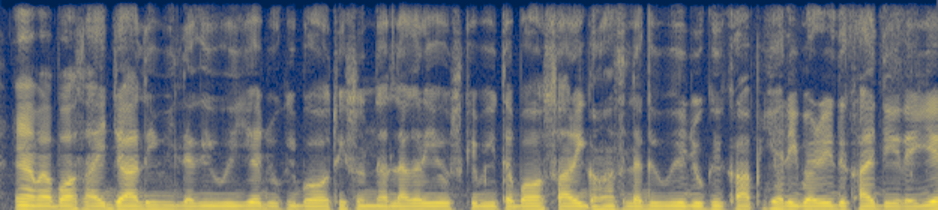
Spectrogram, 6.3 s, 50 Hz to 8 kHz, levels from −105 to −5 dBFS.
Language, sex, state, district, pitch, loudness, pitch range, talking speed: Hindi, male, Chhattisgarh, Korba, 115 Hz, -17 LUFS, 115-120 Hz, 325 wpm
